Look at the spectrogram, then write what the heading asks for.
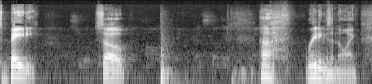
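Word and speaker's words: Beaty: matt matt beatty right it should be matt beatty it's e a that's a long e matt beatty but it's baity so huh reading is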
